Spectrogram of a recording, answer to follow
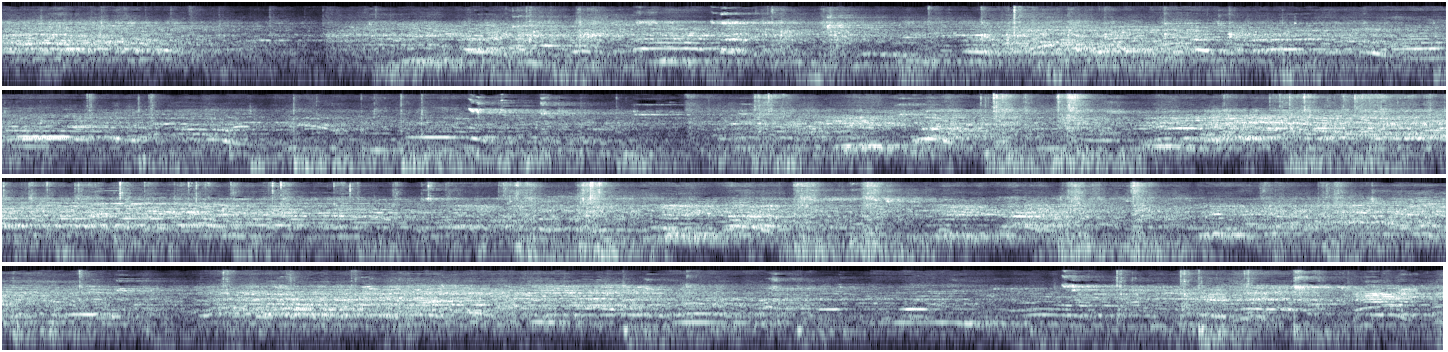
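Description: Basketball dribbled on a hardwood gym floor during live play, repeated sharp bounces over the voices and shouts of a crowd of spectators.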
